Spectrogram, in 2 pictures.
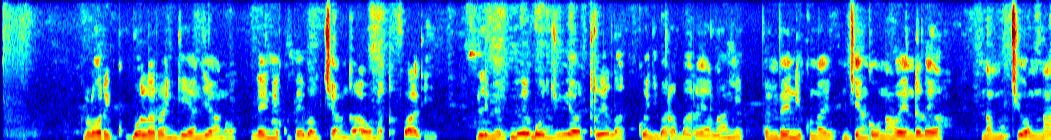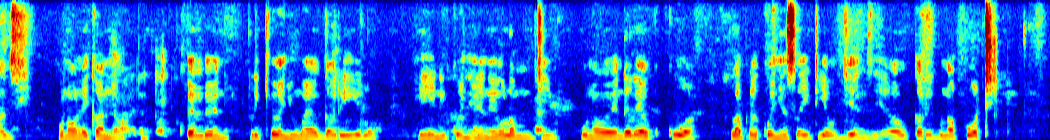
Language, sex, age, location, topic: Swahili, male, 18-24, Mombasa, government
